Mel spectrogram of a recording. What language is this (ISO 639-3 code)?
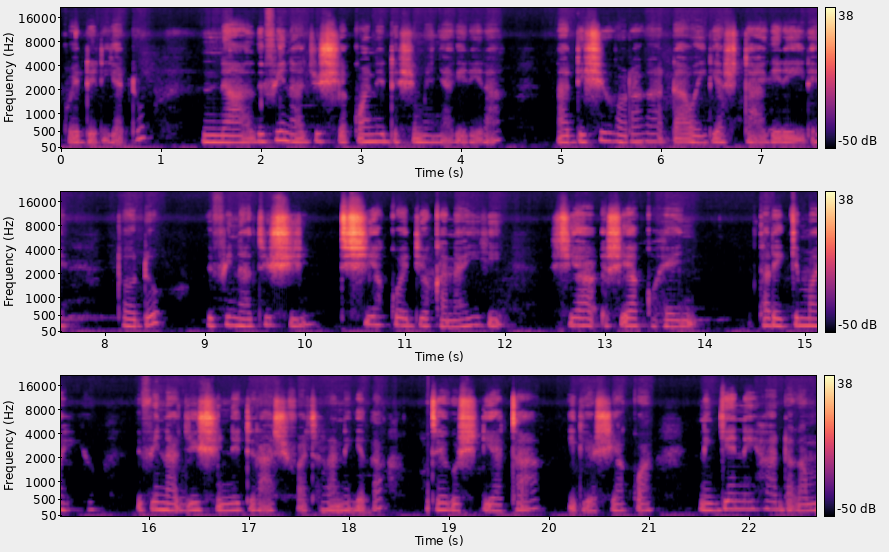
kik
